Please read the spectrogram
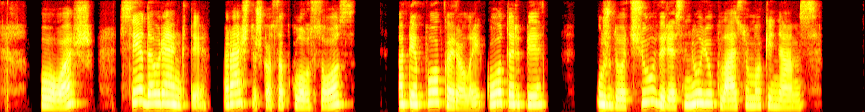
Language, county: Lithuanian, Šiauliai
